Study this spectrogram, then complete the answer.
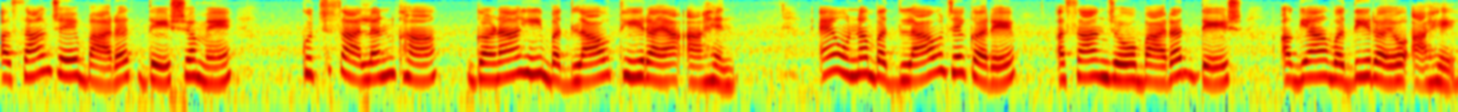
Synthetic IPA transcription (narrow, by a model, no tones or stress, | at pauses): əsãd͡ʑebʱaːɾət̪d̪eːʃmẽ | kʊt͡ɕʰsaːlənɪ̆kʰã | ɡəɽ̃aɦibəd̪laːʋt̪ʰiɾəɦjaʔaːɦɪnɪ̆ | ɛ̃ːʊnəbəd̪laːʋd͡ʑekəɾe | əsãd͡ʑobʱaːɾət̪̚d̪eːʃ | ə̰ɡjãʋəd̪ʱiɾəɦjoʔaːɦeː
